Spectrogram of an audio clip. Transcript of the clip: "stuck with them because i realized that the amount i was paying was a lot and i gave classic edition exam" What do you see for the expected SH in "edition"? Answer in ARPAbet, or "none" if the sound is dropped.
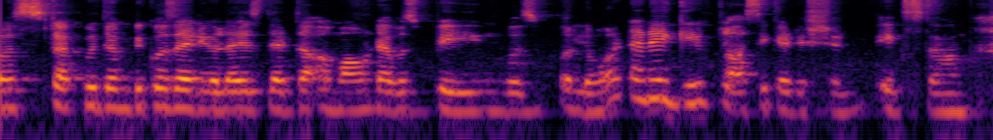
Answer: SH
